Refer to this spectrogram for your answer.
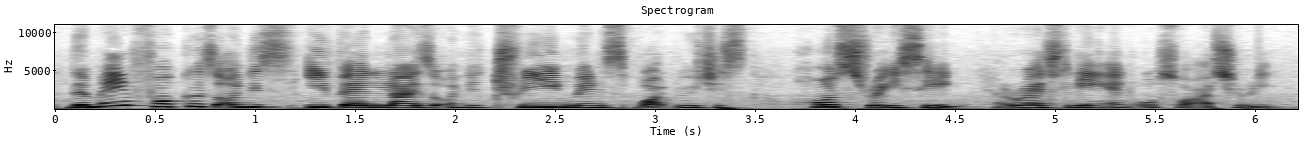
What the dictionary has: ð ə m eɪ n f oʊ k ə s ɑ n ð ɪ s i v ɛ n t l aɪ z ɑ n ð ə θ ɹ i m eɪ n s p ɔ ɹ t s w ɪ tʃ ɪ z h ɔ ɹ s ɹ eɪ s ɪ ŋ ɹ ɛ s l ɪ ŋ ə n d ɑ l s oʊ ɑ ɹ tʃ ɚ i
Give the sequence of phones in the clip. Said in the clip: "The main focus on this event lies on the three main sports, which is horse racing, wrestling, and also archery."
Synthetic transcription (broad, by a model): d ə m eɪ n f oʊ k ə s ɑ n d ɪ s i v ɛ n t l aɪ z ɑ n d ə t ɹ i m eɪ n s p ɔ t w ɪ tʃ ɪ s h ɔ s ɹ eɪ s ɪ ŋ ɹ ɛ s l ɪ ŋ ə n ɑ l s oʊ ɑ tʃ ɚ i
